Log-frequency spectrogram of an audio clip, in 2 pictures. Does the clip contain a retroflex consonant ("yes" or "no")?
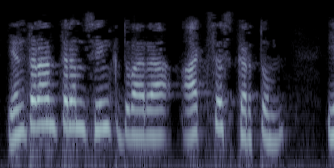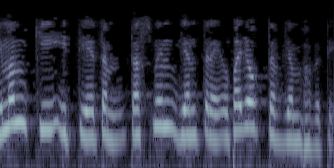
no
